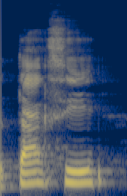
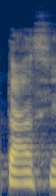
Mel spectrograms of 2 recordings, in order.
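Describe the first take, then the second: First: Said in the usual way. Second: "taxi" said as "tasi" without the KS; mispronounced "taxi"; wrong pronunciation. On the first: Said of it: "en lugar de taxi". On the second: Shown as a demonstration. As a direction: soften the X in "taxi" to a plain S. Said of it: "pronunciar taxi en lugar de taxi".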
